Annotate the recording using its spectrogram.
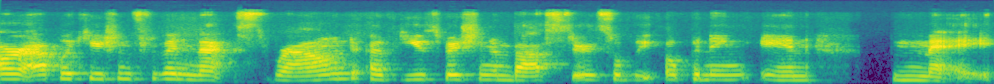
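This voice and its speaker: On a very clean recording with a silent background, a woman speaks in a high voice at a moderate pace with ordinary pitch variation. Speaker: regional representative for youth prevention nonprofit. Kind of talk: meeting report.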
